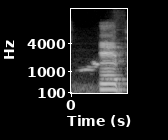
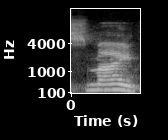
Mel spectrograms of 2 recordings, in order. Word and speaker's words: Smythe: It's not Smith, it's Smythe, and it's like, okay.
